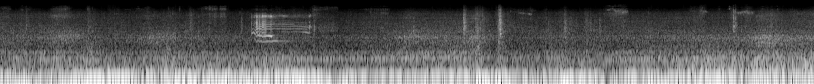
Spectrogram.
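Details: Community cat with cat flu rhinitis, caged for the first time and travelling by car to a vet: a single short harmonic meow amid heavy low engine rumble of the moving car.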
